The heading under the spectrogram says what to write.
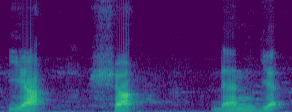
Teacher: tengah lisan dengan langit-langit atas, keluar darinya huruf ya, sya, dan ja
